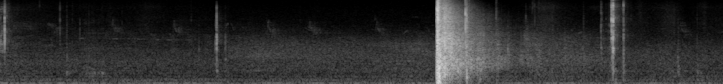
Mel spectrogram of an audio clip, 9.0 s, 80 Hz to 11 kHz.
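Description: A single shot from a Seneca Dragon Claw .50-caliber big-bore PCP air rifle about five and a half seconds in: a sharp report that dies away over about a second. About two seconds later comes a sharp click as the bolt is worked.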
